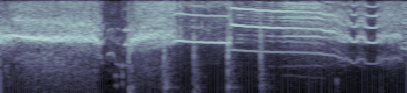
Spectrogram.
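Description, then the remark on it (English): A girl screams in pain: a loud, shrill, sustained shriek lasting about four seconds, breaking off briefly near the first second before resuming as a wavering, strained cry. No one speaks. “Even as Goldie screamed, a tear never fell from her eye, for the liquid seal ducked shut and she could no longer cry.”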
